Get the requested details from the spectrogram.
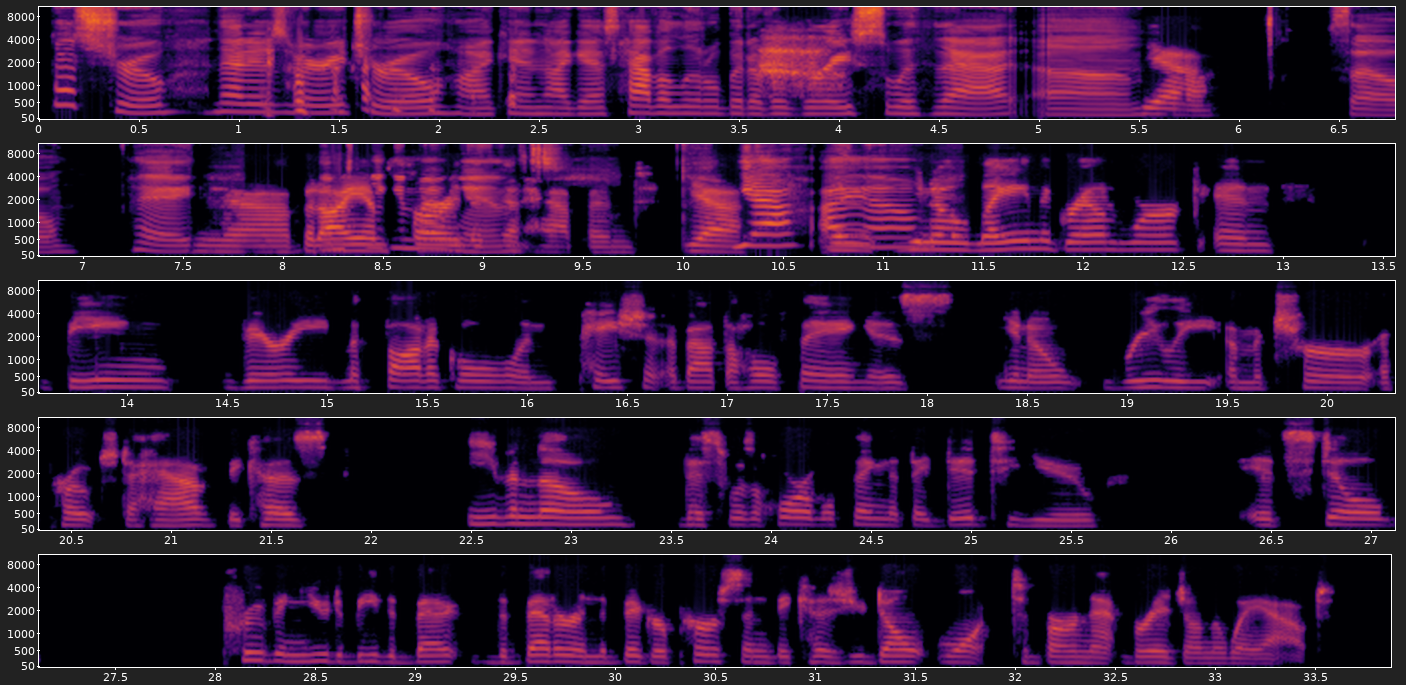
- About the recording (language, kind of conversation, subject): English, advice, How can I prepare for my new job?
- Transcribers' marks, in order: laugh; other background noise; sigh; lip smack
